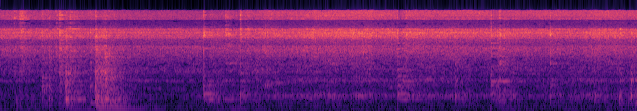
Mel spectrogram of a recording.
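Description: Onions being stirred and roasted in a pan for a Khandeshi mutton rassa, a steady loud sizzle with repeated scraping strokes of a spatula, close and alone.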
